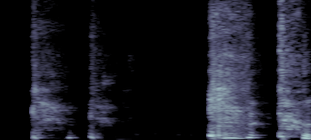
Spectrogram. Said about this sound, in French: Voilà, tu vois, tu aurais fait comme moi, tu aurais pris un thé avec du miel, ben, tu n'aurais pas toussé.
